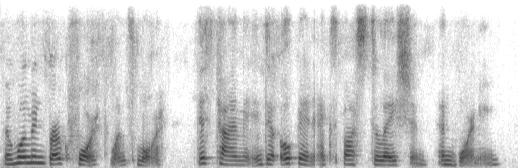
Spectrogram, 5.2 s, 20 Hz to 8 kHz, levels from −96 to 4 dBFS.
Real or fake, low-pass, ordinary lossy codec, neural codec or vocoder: fake; 7.2 kHz; Opus, 16 kbps; codec, 16 kHz in and 24 kHz out, 2.2 kbps, FireRedTTS-2 codec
